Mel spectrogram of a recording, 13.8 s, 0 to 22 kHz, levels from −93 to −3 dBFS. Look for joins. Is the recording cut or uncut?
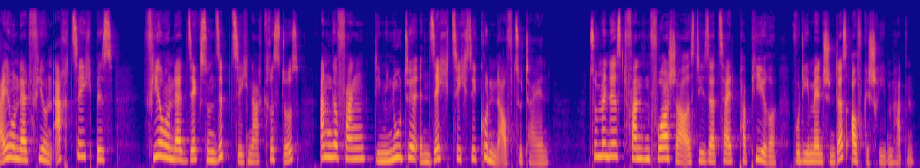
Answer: uncut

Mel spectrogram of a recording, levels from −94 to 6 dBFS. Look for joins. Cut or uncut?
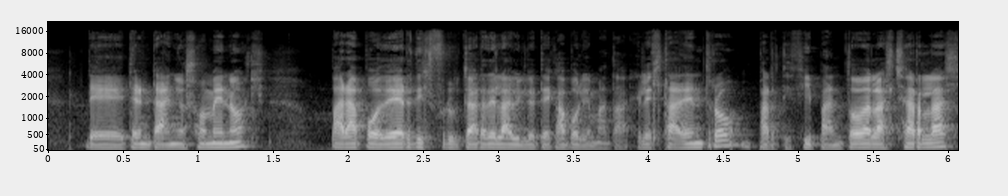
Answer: uncut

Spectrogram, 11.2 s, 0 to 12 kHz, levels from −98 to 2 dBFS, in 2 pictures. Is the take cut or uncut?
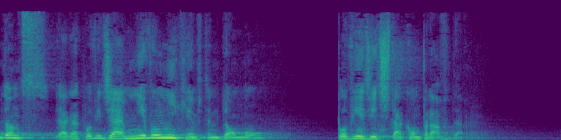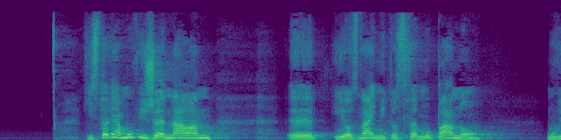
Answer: cut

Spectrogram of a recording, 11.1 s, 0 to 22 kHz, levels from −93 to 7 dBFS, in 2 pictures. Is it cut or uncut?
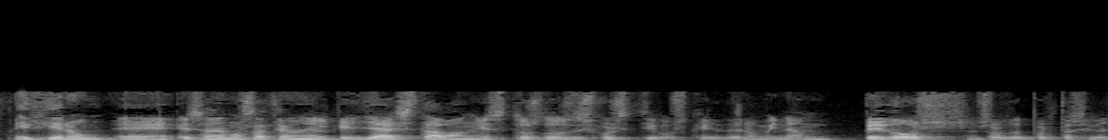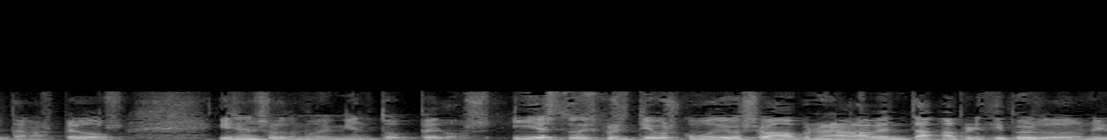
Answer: uncut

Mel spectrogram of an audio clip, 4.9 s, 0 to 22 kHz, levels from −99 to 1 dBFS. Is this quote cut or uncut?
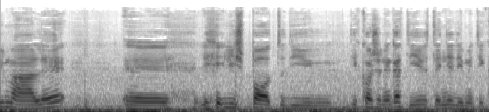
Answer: uncut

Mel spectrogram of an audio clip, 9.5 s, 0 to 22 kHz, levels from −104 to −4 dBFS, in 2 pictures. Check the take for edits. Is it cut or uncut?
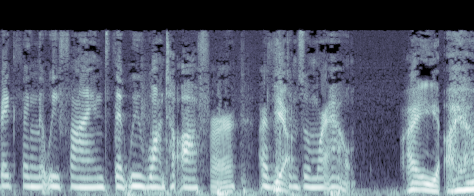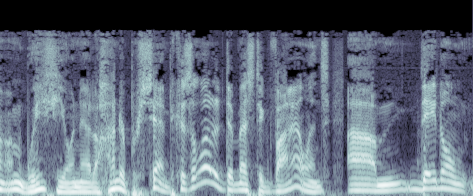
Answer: cut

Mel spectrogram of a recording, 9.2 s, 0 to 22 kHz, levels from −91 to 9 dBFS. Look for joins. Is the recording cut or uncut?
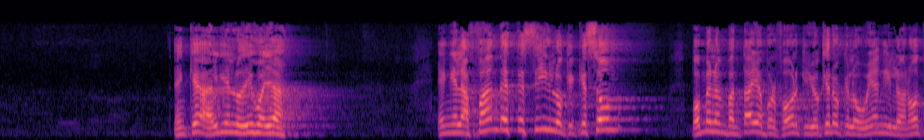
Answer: uncut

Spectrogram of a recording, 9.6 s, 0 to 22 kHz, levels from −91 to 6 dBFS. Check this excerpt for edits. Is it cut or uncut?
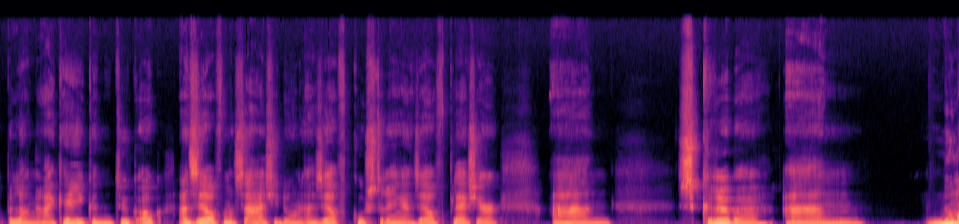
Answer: cut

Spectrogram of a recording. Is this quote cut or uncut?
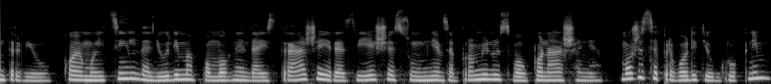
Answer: cut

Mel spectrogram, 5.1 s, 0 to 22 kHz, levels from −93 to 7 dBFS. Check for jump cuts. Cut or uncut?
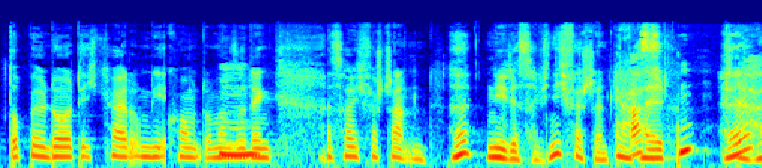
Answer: cut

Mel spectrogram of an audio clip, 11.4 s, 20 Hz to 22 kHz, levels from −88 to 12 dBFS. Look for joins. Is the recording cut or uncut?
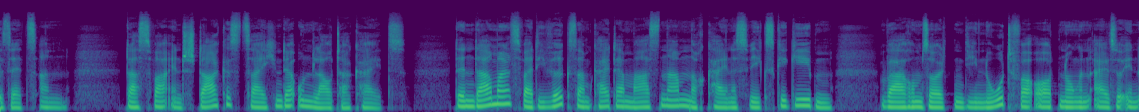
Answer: uncut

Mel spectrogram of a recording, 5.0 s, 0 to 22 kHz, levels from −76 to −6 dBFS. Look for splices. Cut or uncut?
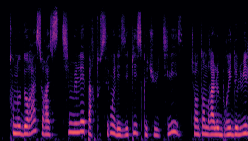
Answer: cut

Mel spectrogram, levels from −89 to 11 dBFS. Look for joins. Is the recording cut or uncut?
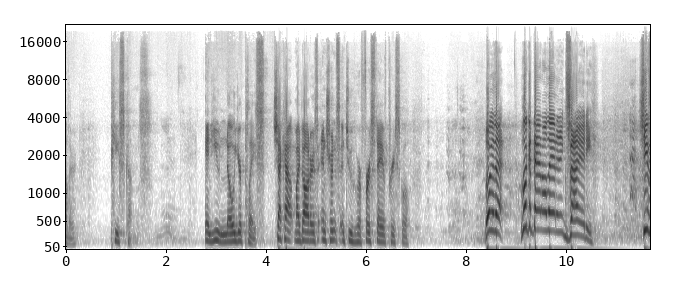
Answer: uncut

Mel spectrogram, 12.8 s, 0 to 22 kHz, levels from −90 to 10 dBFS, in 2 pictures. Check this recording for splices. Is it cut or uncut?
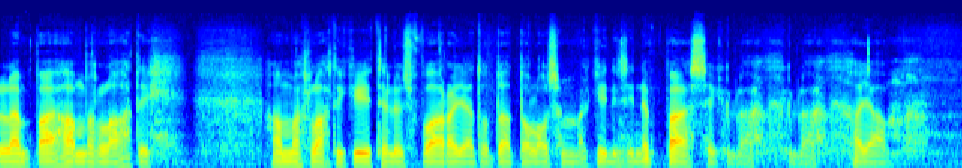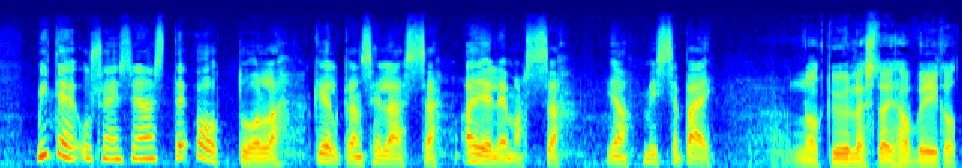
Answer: cut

